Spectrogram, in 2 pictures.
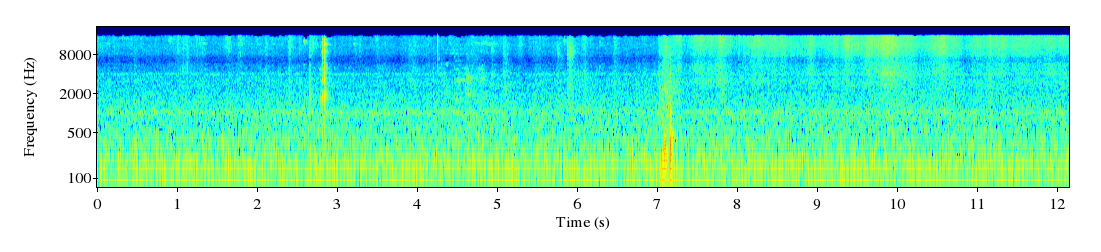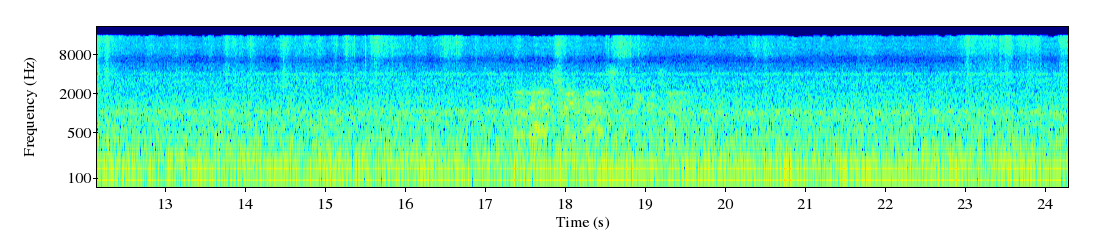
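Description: A diesel railcar idles at a platform, heard from inside.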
